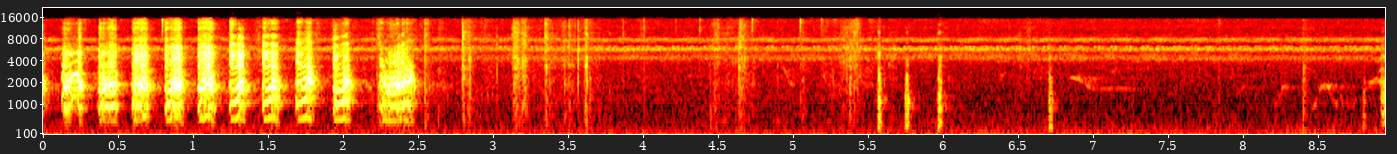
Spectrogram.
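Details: Red junglefowl hen's male-attracting call: ten quick, harsh clucks during the first two and a half seconds, then only faint, scattered clicks and a soft chirp over quiet background hiss.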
